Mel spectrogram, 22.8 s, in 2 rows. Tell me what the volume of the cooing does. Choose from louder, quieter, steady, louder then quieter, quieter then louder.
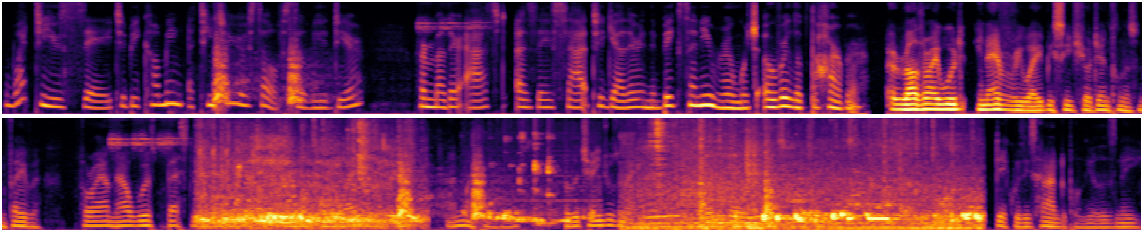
quieter then louder.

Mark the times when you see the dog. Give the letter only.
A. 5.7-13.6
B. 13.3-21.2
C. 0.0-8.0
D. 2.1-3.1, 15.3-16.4
D.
